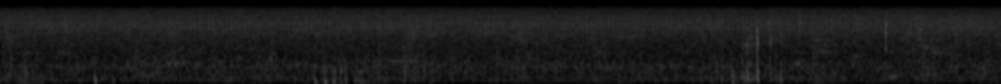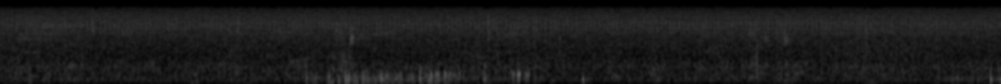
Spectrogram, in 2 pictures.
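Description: Quiet gurgling and rumbling bursts over a low background hiss; ordinary stomach growling from gas and fluid moving through the gut.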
